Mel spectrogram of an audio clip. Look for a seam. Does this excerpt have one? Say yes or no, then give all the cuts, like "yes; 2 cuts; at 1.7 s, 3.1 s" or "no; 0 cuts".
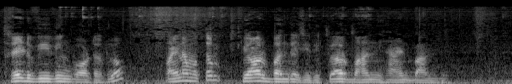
no; 0 cuts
